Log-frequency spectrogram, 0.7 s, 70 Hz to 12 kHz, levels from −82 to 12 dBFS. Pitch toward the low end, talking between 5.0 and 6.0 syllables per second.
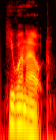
Yes: low, 105 Hz; 5.8 syllables/s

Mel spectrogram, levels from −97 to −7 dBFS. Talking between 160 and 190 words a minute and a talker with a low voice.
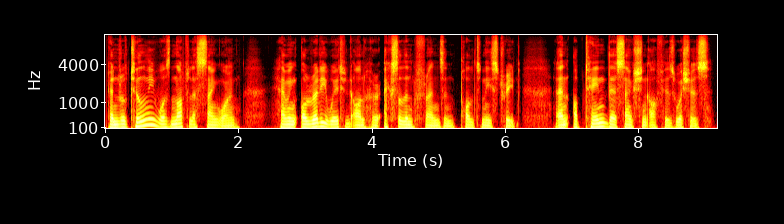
No: average, 150 wpm; low, 110 Hz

